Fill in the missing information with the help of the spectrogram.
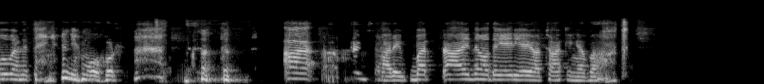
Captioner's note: laughter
